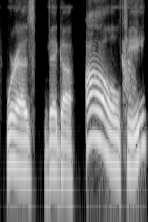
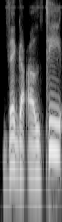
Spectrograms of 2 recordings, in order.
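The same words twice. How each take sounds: First: Vega'alti drawn out slowly, weight on GA, the end lightly rising; slow, stress mid-word. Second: Vega'alti a little slow, final TI stressed and rising; stress at the end. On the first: Teacher contrasting the past form for students, slow with weight on GA. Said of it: "Vega'alti means something different than vega'alti". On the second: Teacher reading the future form to students, final TI stressed. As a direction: land on the last syllable of Vega'alti. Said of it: "the stress is moved over here". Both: Shown as a demonstration.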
